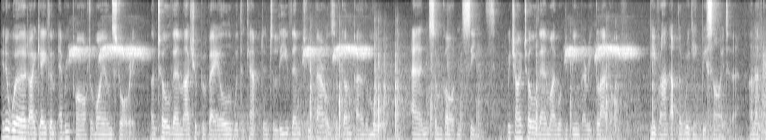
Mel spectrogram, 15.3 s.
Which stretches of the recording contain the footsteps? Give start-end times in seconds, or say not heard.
not heard.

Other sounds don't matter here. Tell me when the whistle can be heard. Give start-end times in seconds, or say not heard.
1.4-3.0, 6.0-7.5, 11.2-12.8.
